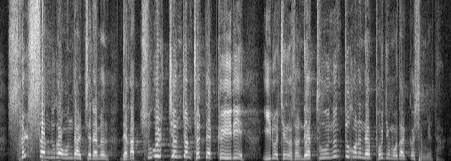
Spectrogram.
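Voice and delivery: forceful, rousing pledge of loyalty; confident vow. Acted. Peter vows to protect Jesus with his life, boldly assured. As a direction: declare it boldly, surging on the key promises. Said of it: "이렇게 장담했던 사람이에요".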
